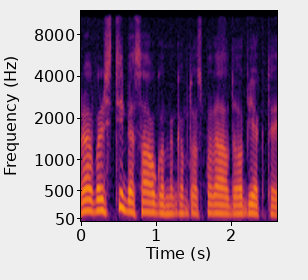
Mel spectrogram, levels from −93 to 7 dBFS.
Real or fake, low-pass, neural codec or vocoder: real; 10.8 kHz; none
